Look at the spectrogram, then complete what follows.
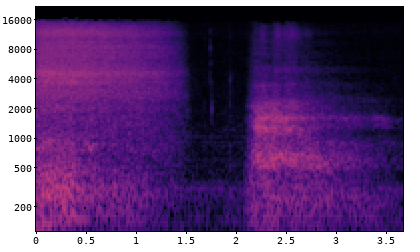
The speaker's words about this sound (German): Er sagt, ähm, ich habe eine Atemtechnik entwickelt, die mich die Kälte aushalten lässt, die man trainieren kann. Sie geht so 30 bis 40 Mal tief einatmen und loslassen. Kein aktives Ausatmen.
